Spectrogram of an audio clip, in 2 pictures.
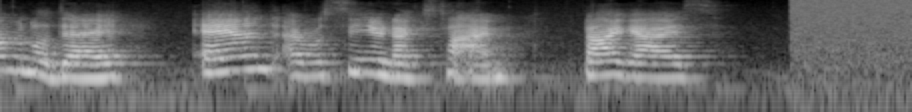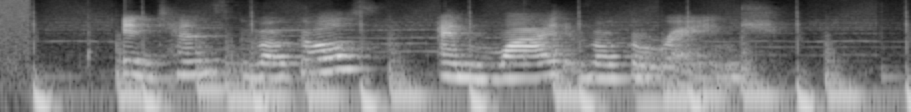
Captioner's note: static noise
